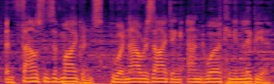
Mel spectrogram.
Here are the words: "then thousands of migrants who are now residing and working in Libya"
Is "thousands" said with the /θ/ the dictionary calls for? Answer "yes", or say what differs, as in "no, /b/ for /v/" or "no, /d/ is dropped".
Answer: yes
